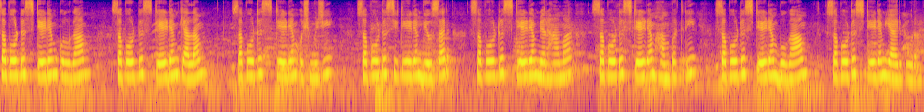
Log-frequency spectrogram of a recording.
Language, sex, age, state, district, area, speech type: Kashmiri, female, 18-30, Jammu and Kashmir, Kulgam, rural, spontaneous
